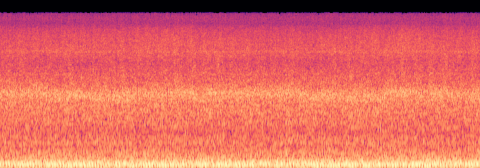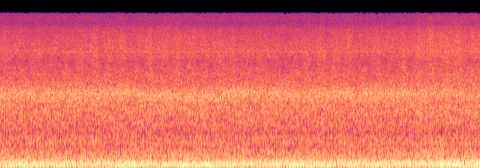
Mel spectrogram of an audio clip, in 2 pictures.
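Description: A propeller aircraft engine drones steadily from inside the cabin.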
